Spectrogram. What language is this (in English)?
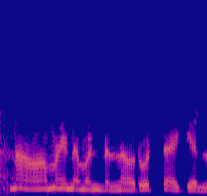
Kannada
